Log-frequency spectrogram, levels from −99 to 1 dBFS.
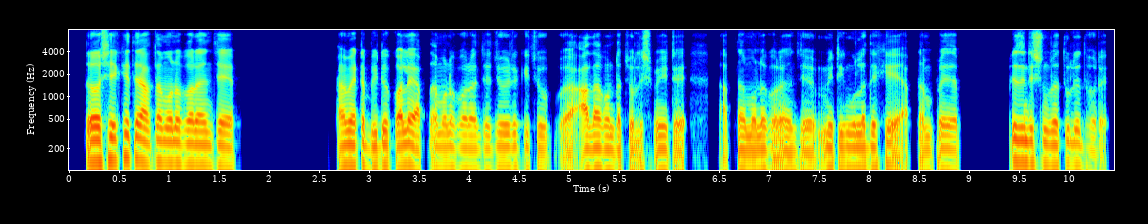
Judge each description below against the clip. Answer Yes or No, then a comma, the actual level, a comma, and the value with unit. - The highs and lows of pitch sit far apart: No, average, 2.9 semitones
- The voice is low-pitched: Yes, low, 105 Hz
